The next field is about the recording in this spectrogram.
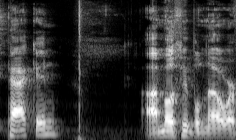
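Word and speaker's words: Paquin: around anna pakkin's character i believe that's how you pronounce her last name it could be pacquin but i think it's peckin uh most people know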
